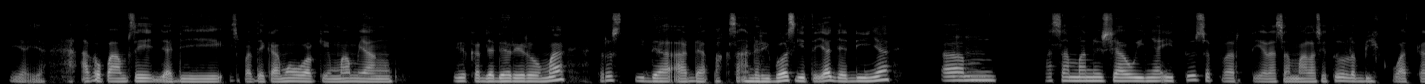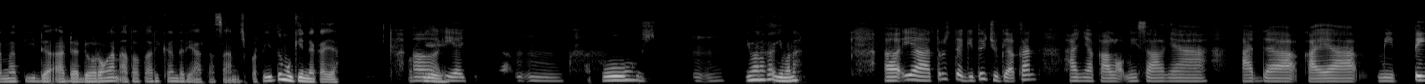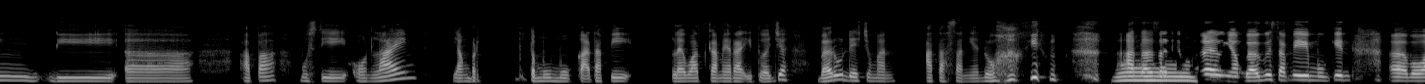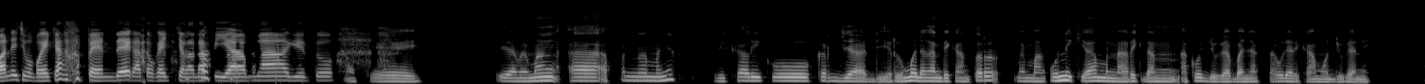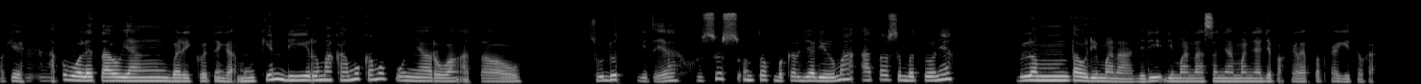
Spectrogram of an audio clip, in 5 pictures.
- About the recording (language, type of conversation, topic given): Indonesian, advice, Bagaimana pengalaman Anda bekerja dari rumah penuh waktu sebagai pengganti bekerja di kantor?
- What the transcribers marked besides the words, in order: in English: "working mom"; other background noise; in English: "meeting"; laughing while speaking: "doang yang"; laughing while speaking: "celana"; chuckle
